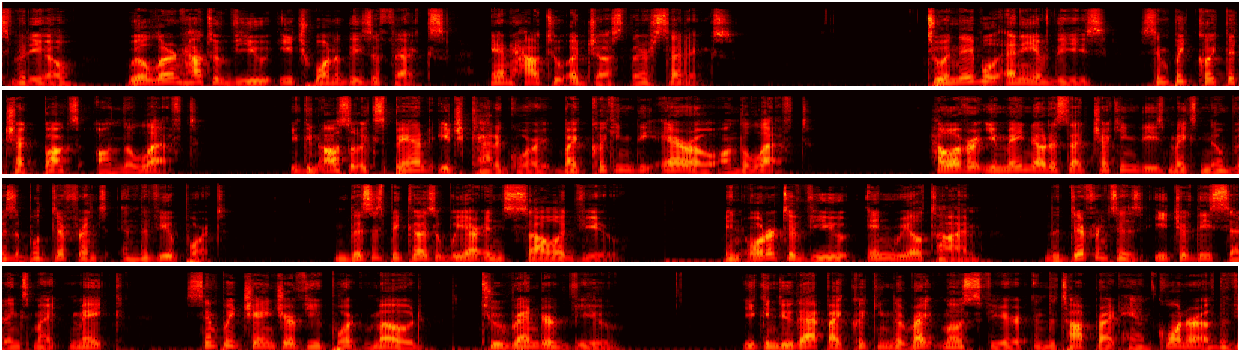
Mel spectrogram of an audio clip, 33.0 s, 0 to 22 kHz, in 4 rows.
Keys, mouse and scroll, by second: 9.5 click, 12.1 click, 31.3 click.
